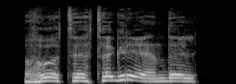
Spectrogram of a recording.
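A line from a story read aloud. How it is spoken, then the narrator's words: Breathed, almost reverent. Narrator (Russian): выдохнул Хаук почти благоговейно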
